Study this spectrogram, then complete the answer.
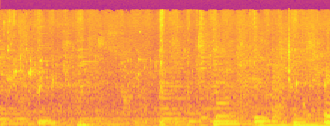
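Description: Milk is poured into a measuring cup for bread rolls in a home kitchen, a close liquid trickle with short drips and splashes, under faint tonal hum and sparse background noise.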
